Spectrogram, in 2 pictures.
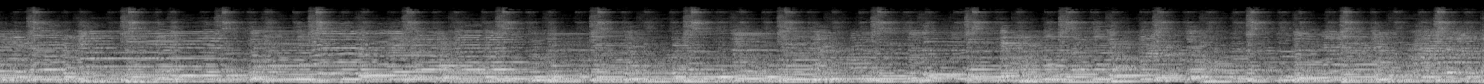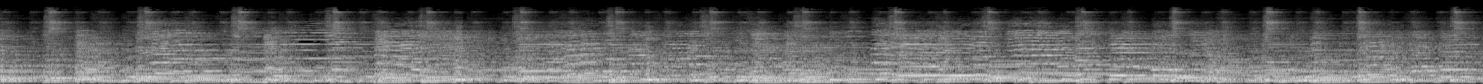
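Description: Live band playing dance music, with electric guitars and saxophone over a steady beat.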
